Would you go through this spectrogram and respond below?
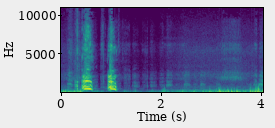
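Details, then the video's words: Labrador Retriever barking outdoors at another dog that holds its ball while lying in bushes behind it: two loud, sharp barks half a second apart, then low rumbling background noise. "Bellender Labrador"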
